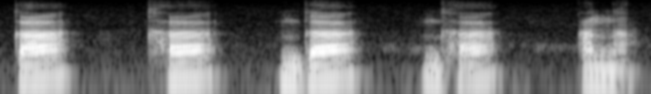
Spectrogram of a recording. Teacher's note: जिन वर्णों का उच्चारण करने पर जीभ का पिछला भाग हमारे कंठ भाग को छूता है वह कंठी व्यंजन कहलाता है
